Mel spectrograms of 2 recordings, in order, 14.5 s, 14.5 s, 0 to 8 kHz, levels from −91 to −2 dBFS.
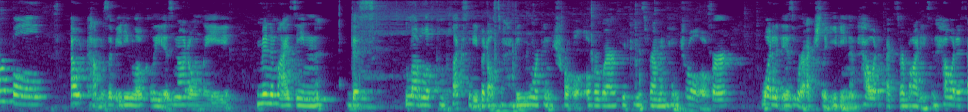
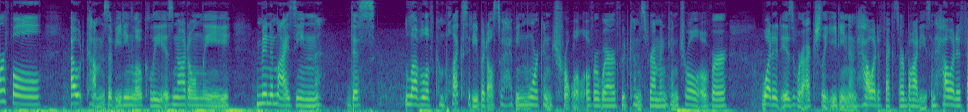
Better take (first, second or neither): second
